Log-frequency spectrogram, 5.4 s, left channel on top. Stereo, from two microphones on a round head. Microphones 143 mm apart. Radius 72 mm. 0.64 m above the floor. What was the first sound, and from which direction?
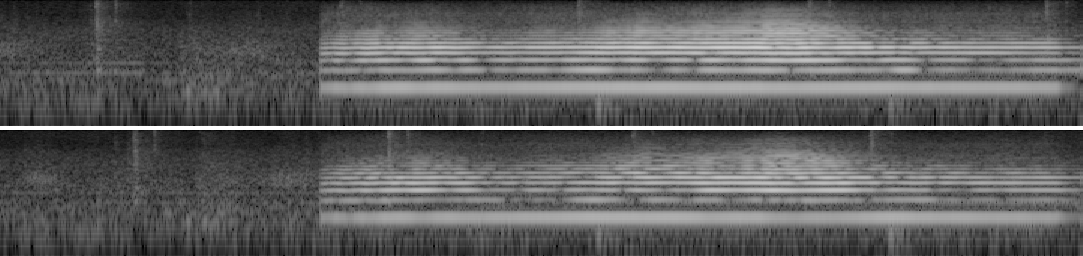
A trumpet, 40° left (ahead or behind).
